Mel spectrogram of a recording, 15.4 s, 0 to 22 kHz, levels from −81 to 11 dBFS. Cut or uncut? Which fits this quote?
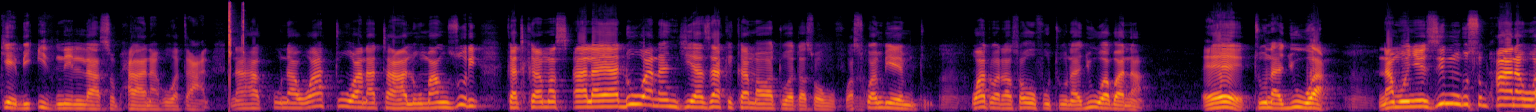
cut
